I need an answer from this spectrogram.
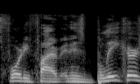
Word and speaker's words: Bleecker: C is, the C is silent.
